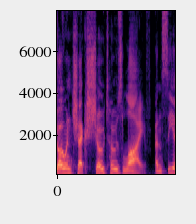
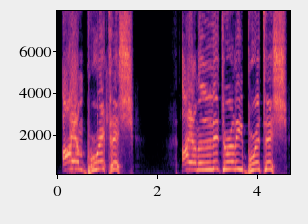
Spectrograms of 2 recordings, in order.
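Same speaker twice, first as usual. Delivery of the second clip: exasperated shouting; 12 semitones higher, 7 dB louder than usual. Real, not acted. Streamer mistaken for Shoto protesting to viewer, exasperated shout.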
